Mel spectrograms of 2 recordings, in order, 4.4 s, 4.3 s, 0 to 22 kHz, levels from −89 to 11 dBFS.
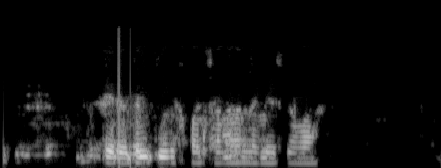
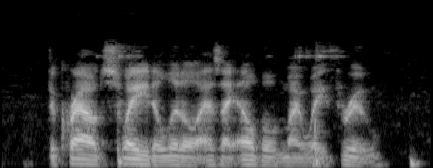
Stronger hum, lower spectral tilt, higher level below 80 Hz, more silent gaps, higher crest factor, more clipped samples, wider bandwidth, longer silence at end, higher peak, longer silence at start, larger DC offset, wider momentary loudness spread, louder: neither; first, -8 dB/octave vs -4.5 dB/octave; second, -64 dBFS vs -58 dBFS; neither; about the same, 20 dB vs 20 dB; neither; first, 8.6 kHz vs 7.6 kHz; first, 1.25 s vs 0.15 s; about the same, -2 dBFS vs 0 dBFS; second, 0.25 s vs 0.5 s; neither; first, 22 LU vs 18 LU; about the same, -20 LUFS vs -19 LUFS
